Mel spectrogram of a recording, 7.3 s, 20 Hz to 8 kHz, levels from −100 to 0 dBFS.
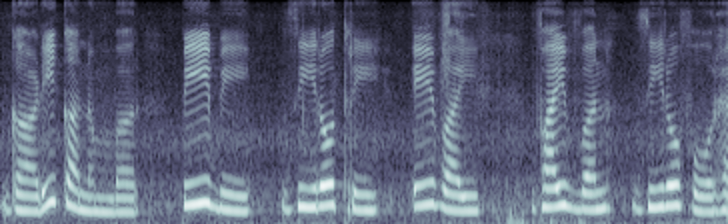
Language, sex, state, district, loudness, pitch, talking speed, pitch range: Hindi, female, Punjab, Fazilka, -16 LUFS, 230 Hz, 100 wpm, 205-260 Hz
